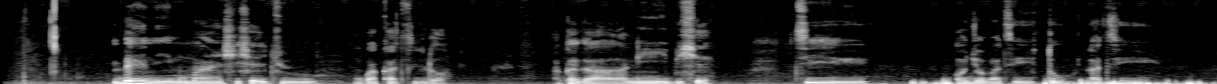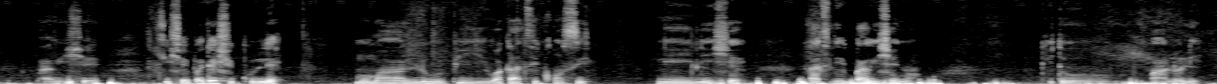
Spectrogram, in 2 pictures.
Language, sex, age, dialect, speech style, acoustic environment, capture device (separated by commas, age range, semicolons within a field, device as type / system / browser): Yoruba, male, 25-34, Nigeria - Lagos Yoruba, happy; anxious; tired; focused; excited; relaxed, people talking; music; construction; traffic, mobile / Linux / Chrome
